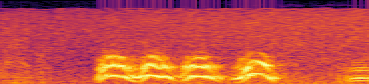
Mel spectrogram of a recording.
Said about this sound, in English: One long howl, two short, one yip and woof.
